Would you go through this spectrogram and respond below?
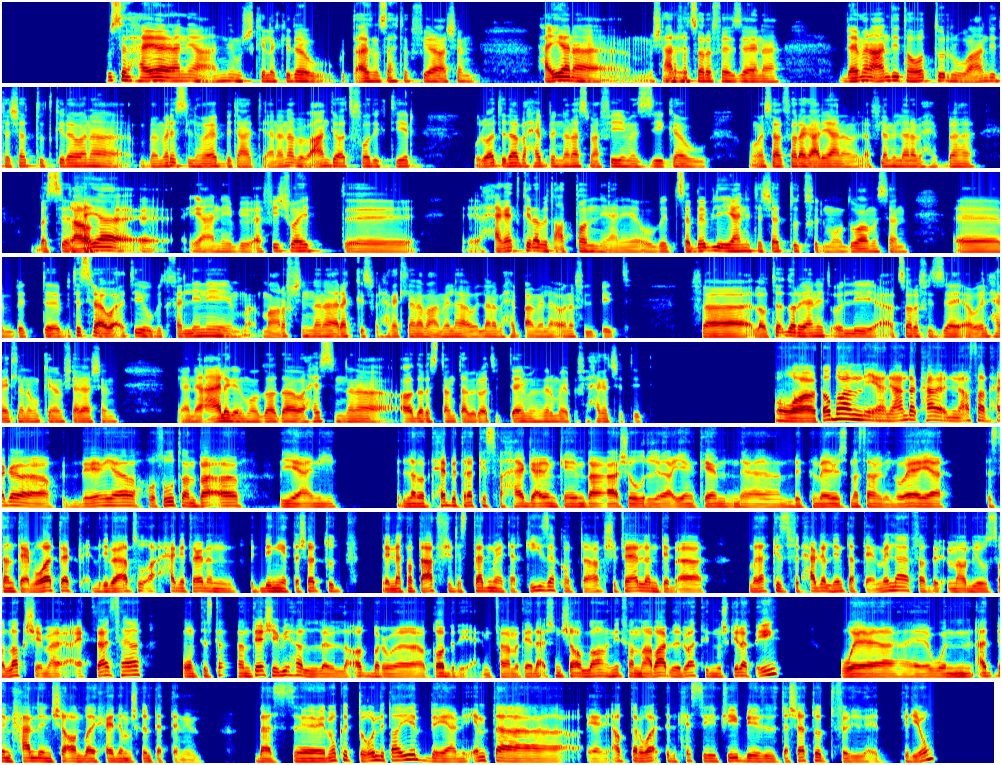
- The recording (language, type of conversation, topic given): Arabic, advice, ليه بقيت بتشتت ومش قادر أستمتع بالأفلام والمزيكا والكتب في البيت؟
- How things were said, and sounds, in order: unintelligible speech; other noise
